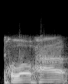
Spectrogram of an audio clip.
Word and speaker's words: Paloha: Hey, and I appreciate, at first you butchered my last name, but then you brought it back, and it's Paloha, like Aloha, but with a P, and you got it right the second time.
